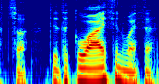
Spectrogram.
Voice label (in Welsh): "gwaeth", Welsh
